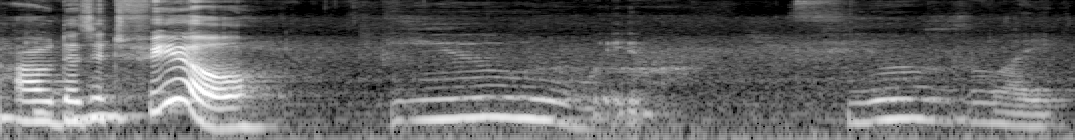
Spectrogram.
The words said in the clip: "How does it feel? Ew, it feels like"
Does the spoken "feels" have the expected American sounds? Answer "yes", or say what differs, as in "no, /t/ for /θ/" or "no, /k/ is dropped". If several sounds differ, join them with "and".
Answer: yes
